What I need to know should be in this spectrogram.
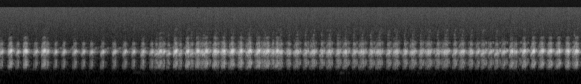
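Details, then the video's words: Mid-April night at a north-east Italian forest pond, where tree frogs keep up rapid, rhythmic rasping croaks that thicken into overlapping voices after a few seconds. "relaxing forest pond by night with singing tree frogs"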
